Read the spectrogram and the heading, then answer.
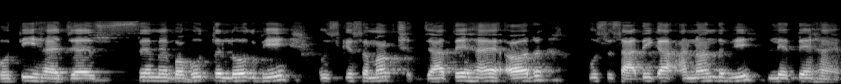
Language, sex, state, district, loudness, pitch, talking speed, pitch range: Hindi, male, Bihar, East Champaran, -15 LUFS, 165 Hz, 140 wpm, 150-175 Hz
